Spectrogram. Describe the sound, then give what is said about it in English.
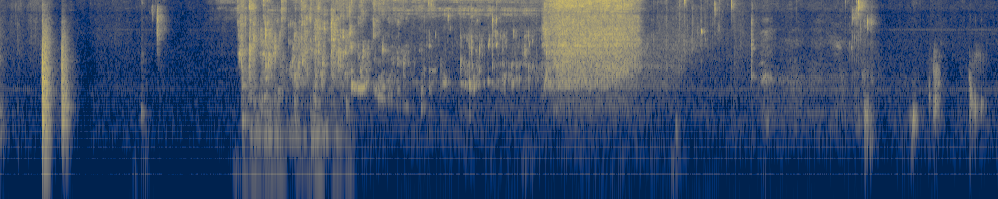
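Tap water runs in a steady rushing stream for a few seconds, filling a glass, with a few small clinks and knocks before and after. No one speaks. “I'm gonna get some water and hydrate.”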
